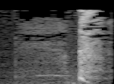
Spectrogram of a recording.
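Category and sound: human body sound, coughing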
